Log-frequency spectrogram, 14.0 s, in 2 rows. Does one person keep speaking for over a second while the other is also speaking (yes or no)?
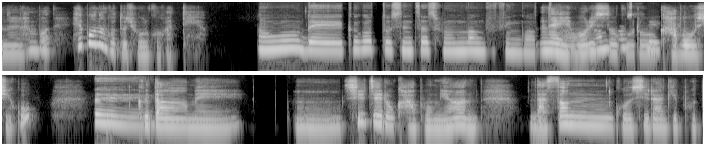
yes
